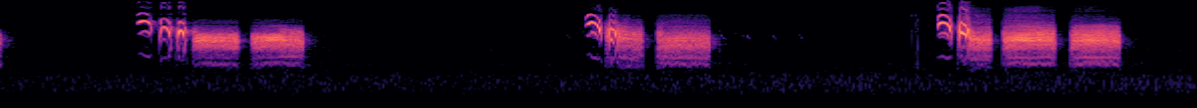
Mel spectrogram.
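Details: Three chick-a-dee phrases from a mountain chickadee in western North America, roughly every two and a half seconds, each a cluster of thin high notes dropping into two throaty, buzzy dee notes.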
